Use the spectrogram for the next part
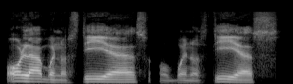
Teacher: if you are listening from central Mexico, well, we use this kind of clear neutral vowels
